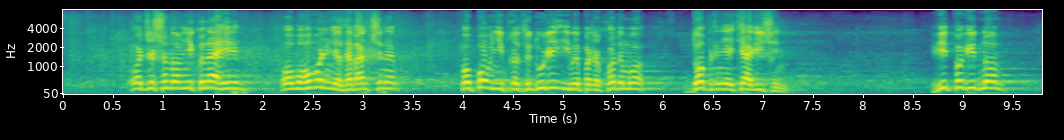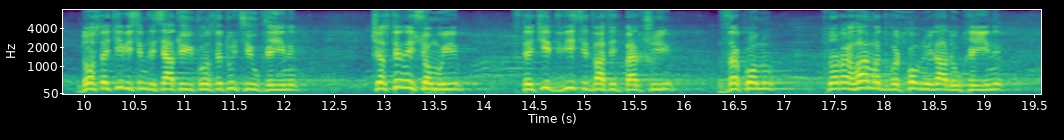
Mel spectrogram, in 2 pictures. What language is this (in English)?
Ukrainian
